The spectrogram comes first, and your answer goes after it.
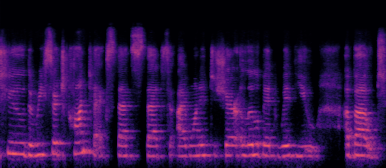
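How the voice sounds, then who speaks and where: A woman's fairly high, somewhat breathy voice at a moderate pace, with fairly even intonation and audible room echo. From Pakistan, also Iran and England. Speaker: education professor. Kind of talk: lecture.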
